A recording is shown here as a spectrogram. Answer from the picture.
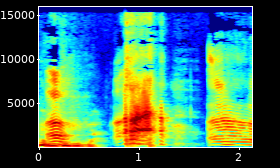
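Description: A three-month-old baby laughing out loud in three short bursts, the middle one the loudest.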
